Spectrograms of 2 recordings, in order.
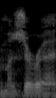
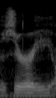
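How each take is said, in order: First: The word is said in the local regional way. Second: The word is said in the speaker's usual way.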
